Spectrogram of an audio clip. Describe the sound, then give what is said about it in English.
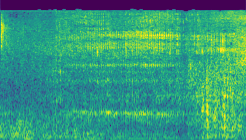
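A deep, steady rumble of thunder from a thunderstorm rolls on without a break, with a gritty low roar that swells slightly louder near the end. No voices are heard. “Steve, it's a thunderstorm. You know, thunder and lightning.”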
